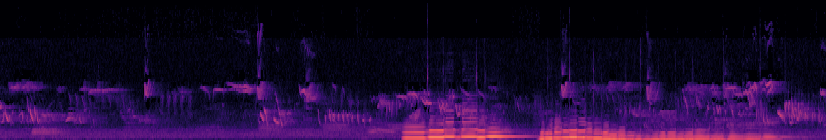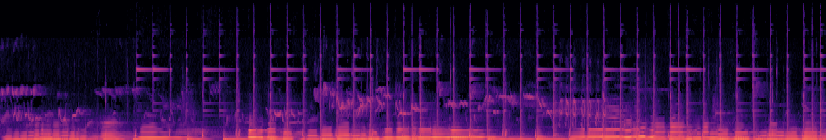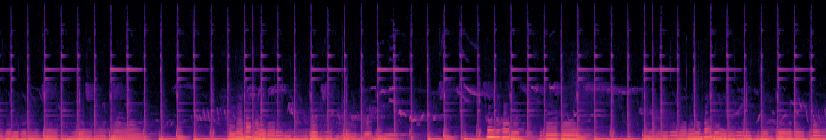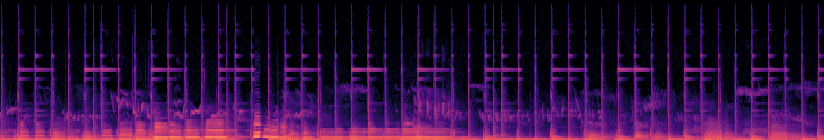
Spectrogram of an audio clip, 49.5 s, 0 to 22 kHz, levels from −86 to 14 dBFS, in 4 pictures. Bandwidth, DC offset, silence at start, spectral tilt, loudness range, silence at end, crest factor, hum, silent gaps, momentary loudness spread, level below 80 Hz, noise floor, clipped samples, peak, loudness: 18 kHz; under 0.1%; 0 s; -6.5 dB/octave; 6 LU; 0 s; 18 dB; none; none; 11 LU; -30 dBFS; -55 dBFS; under 0.1%; -6 dBFS; -23 LUFS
